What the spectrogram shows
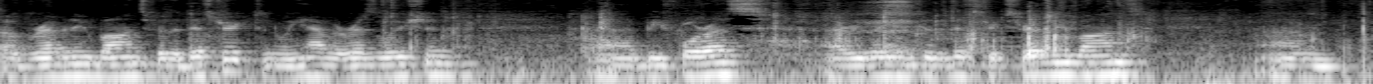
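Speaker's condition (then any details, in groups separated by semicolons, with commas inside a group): No condition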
